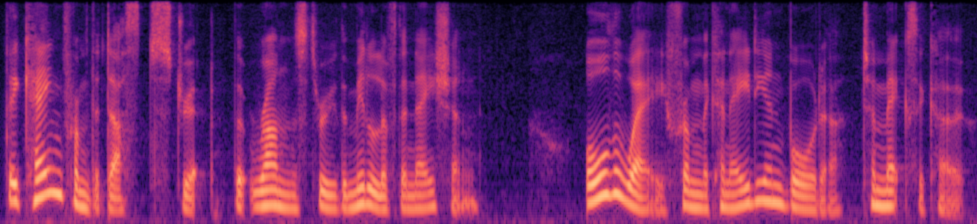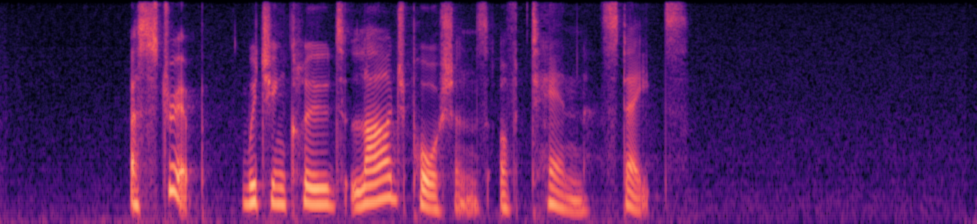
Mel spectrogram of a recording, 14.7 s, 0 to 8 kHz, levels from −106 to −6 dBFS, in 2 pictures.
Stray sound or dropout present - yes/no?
no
